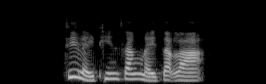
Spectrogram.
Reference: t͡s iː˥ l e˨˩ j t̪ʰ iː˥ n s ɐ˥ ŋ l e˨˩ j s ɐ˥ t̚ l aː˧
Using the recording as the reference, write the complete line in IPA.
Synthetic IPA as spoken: t͡s iː˥ l e˨˩ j t̪ʰ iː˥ n s ɐ˥ ŋ l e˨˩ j t͡s ɐ˥ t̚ l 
